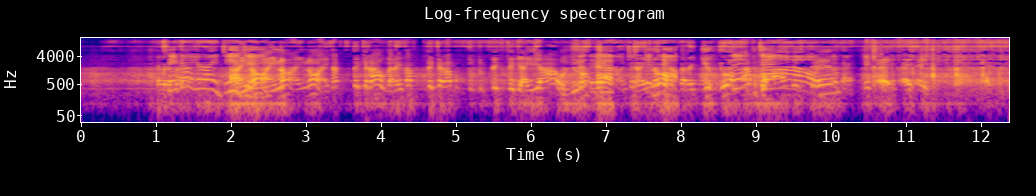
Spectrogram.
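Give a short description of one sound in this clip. A man answers quickly and pleads, close by.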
